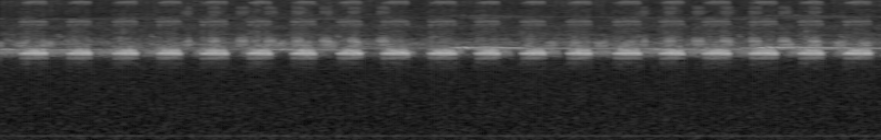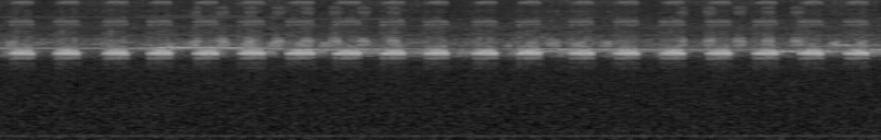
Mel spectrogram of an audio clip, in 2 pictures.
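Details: Grass insects singing on a deep autumn night in Changnyeong, Korea; a dense, rapid train of high chirps, nearly continuous, overlapped by a buzzy upper trill that swells and fades, with a low hum beneath.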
